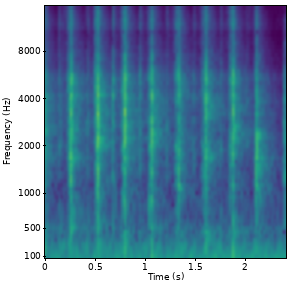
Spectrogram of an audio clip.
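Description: A deck of reading cards being shuffled by hand, the cards clicking against each other in a steady rhythm of about four sharp clicks a second.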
